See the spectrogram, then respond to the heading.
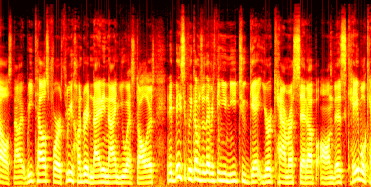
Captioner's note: none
